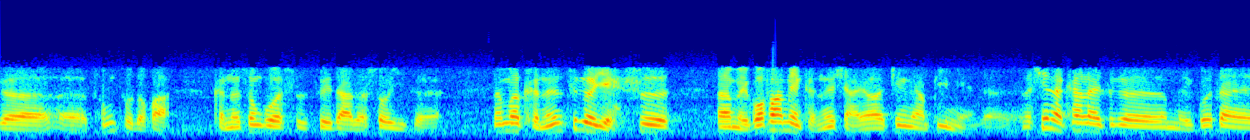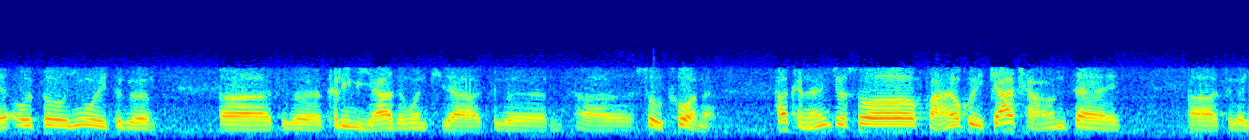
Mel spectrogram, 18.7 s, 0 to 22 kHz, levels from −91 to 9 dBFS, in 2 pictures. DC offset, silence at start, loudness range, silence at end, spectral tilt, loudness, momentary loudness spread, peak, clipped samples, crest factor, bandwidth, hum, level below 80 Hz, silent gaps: under 0.1%; 0 s; 6 LU; 0 s; -1.5 dB/octave; -21 LUFS; 12 LU; 0 dBFS; under 0.1%; 22 dB; 4.6 kHz; none; -70 dBFS; none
